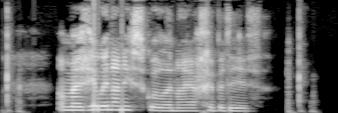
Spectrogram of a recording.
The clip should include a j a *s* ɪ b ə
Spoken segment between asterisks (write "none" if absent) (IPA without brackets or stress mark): χ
